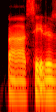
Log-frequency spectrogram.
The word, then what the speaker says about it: Sator: I'm gonna say, how do I say his name? Sator? Satur? Seder, yeah. Sater. That's right.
